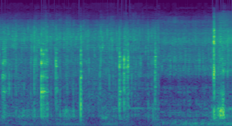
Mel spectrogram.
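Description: Onions and green chilies fry in a pan for a raw papaya dish, a close, steady sizzle broken by quick scraping stirs and clinks of a spoon, with no talking.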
